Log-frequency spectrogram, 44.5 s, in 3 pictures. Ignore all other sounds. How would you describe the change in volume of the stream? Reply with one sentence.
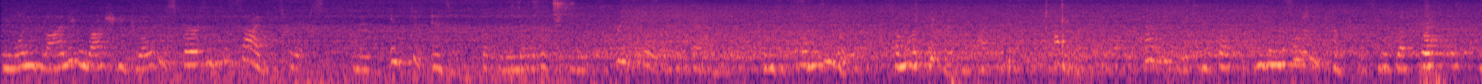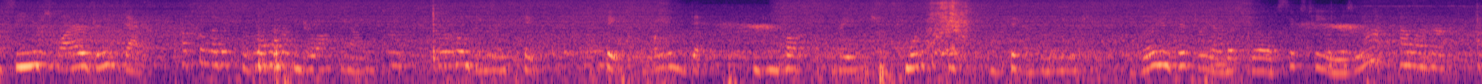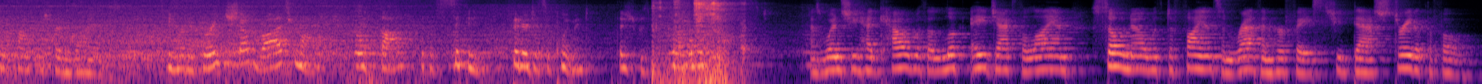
The volume of the stream stays about the same.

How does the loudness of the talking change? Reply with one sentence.
The loudness of the talking stays about the same.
